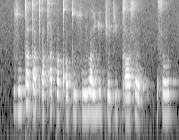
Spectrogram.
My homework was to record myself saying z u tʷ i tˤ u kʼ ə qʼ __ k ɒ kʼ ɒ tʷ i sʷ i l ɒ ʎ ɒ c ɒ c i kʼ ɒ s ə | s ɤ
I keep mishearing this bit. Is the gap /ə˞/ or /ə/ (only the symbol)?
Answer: ə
